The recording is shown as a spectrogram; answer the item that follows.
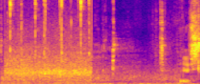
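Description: Wind buffeting the microphone outdoors: a loud, uneven rumble with hiss. A man's voice starts near the end.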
